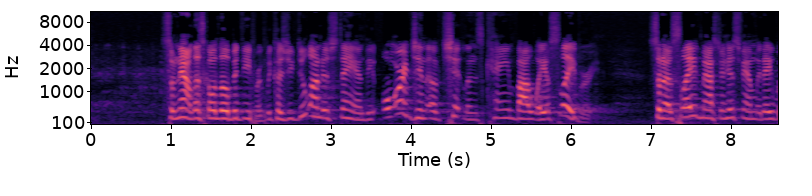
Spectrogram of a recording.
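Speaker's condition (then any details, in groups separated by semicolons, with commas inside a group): No condition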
